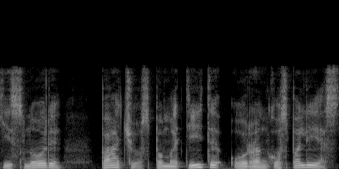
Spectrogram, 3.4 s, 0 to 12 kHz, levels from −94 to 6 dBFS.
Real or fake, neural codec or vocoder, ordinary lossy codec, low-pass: real; none; MP3, 64 kbps; 7.2 kHz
